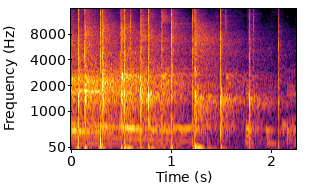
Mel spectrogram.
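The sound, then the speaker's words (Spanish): Applause for a football manager: a handful of sharp, irregular hand claps, some louder than others, over a faint sustained tonal background. “Así que un aplauso para Ten Hag. Creo que es importante.”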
